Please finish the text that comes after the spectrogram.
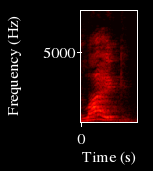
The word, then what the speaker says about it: like: The word like also has a long I sound to it. Like, also because of this silent E.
